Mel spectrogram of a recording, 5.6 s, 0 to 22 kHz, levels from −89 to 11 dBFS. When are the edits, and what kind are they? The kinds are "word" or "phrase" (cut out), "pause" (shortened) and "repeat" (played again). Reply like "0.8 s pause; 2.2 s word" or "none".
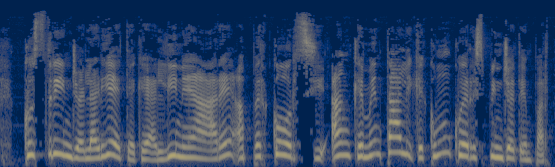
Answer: none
